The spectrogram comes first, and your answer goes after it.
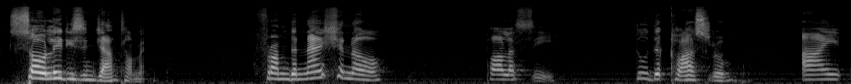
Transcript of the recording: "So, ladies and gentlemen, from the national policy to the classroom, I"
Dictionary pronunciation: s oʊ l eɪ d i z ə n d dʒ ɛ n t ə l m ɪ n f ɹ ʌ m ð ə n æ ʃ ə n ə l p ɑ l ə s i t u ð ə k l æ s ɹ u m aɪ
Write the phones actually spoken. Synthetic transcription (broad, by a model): s oʊ l eɪ d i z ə n dʒ ɛ n t ə l m ɪ n f ɹ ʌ m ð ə n æ ʃ ə n ə l p ɑ l ə s i t u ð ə k l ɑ s ɹ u m aɪ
